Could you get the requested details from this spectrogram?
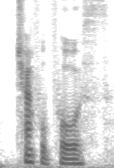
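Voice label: "Chapel Porth", English; place names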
